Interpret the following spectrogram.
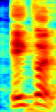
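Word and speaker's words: Acre: को मिल रहा होगा एकर, इसका ये इंग्लिश में प्रोनाउंसिएशन तो आई थिंक एकर कहेंगे, लेकिन हिब्रू में इसको एक्को कहा जाता है और अरबिक में अक्का भी कहा जाता है, ठीक है।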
